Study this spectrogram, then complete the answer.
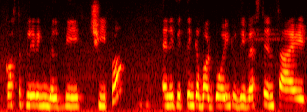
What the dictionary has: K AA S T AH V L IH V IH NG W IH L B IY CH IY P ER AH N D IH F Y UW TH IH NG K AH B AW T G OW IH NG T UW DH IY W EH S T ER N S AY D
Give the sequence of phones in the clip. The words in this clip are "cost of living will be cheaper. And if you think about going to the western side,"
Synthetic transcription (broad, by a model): K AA S T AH P L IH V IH NG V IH L B IY CH IY P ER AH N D IH F Y UW T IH NG K AH B AW T G OW IH NG T UW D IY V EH S T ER N S AY D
